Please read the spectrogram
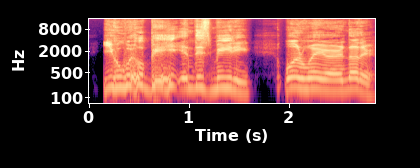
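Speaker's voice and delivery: mock commanding manager voice; mock bossy boss. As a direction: lay down the law like a petty boss, half laughing. Mocking the bossy meeting leader.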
